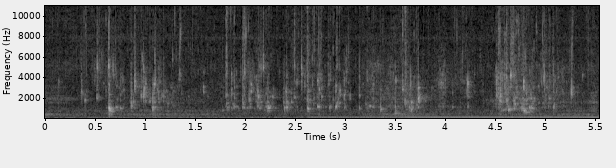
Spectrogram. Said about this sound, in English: I got a ton of jars to clean,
